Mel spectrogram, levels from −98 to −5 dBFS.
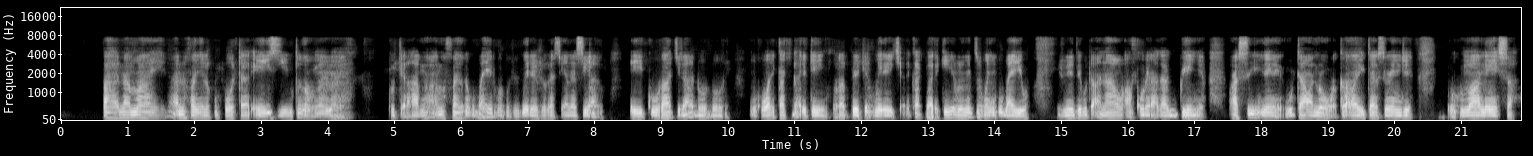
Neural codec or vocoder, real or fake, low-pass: codec, 24 kHz, 1 kbps, SNAC; fake; 7.2 kHz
